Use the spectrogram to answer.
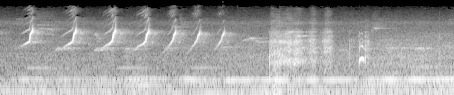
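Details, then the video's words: Six quick rising whistles from a male northern cardinal, given roughly twice a second and slowly fading, then a rustling noise. The bird had come into a backyard after a cardinal call was played from a computer. "Cardinal birdcall using computer"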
